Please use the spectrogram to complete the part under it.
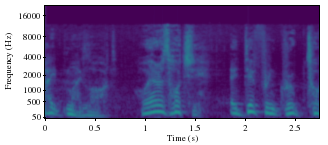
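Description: A man asks a short question in a low voice.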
